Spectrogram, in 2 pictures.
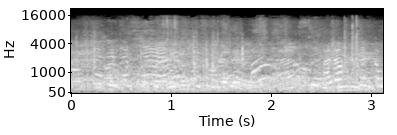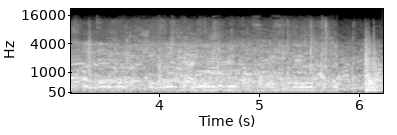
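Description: Crowd chatter: many voices talking over one another at once, at a steady level.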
